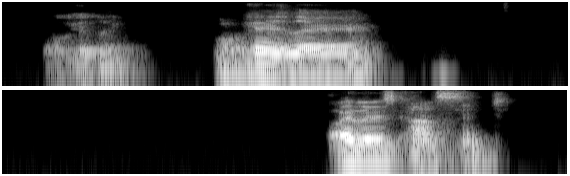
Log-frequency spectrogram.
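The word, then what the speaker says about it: Euler: annoying this is pronounced Oiler Oiler Oiler is constant Oiler not uler Oiler because this is a German name feel like I spoken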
